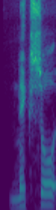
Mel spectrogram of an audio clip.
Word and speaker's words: NYXL: Nixel is a let, Western team.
